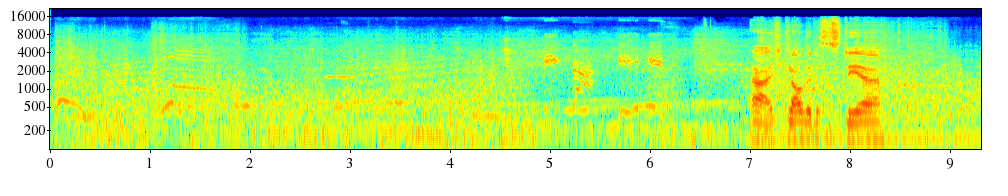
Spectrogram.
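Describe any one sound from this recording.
A racing engine roars and whines steadily at high speed.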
